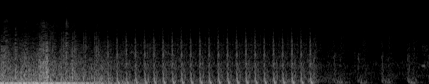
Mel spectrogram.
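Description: Footsteps thud quickly and evenly across grass.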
